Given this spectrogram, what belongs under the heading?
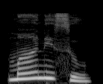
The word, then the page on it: ಮಾನಿಸು: mānisu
